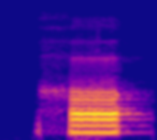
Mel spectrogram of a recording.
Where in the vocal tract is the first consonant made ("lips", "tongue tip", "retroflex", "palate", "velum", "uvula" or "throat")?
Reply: throat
